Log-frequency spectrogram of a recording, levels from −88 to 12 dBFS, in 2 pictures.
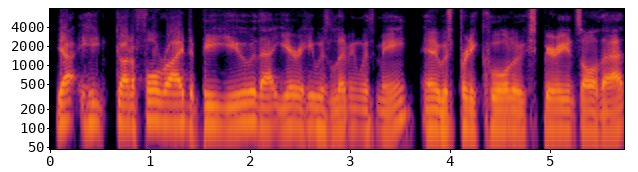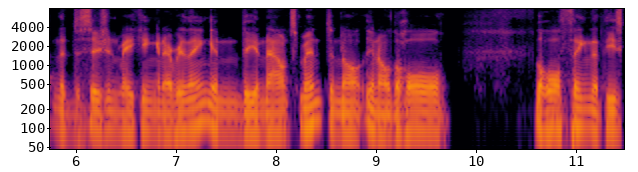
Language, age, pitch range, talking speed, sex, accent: English, 30-49, 95-110 Hz, 230 wpm, male, American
